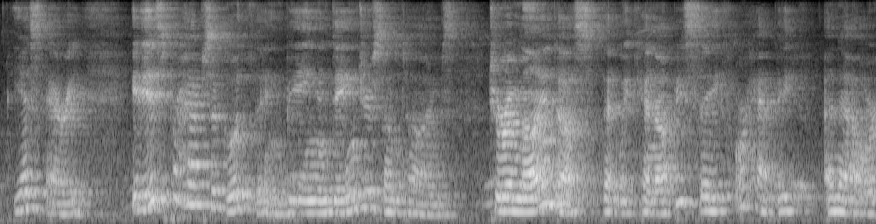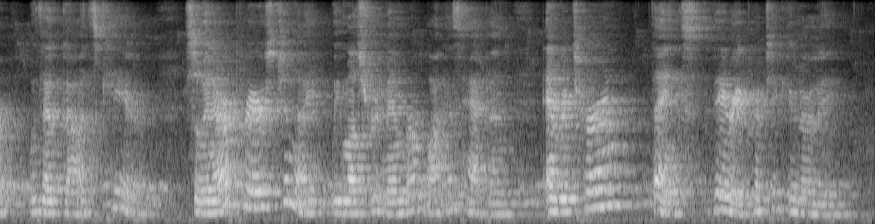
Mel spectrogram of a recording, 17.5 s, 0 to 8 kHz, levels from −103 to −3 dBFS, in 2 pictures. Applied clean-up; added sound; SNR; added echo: none; Bird; 16 dB; reverberation time 0.9 s.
